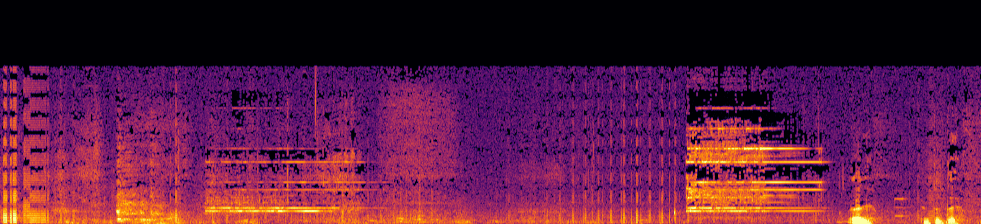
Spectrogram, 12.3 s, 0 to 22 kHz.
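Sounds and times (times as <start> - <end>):
speech: 0.0 - 0.8, 10.6 - 12.1
mobile phone bright electronic ringtone: 2.6 - 5.0, 8.6 - 10.4.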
